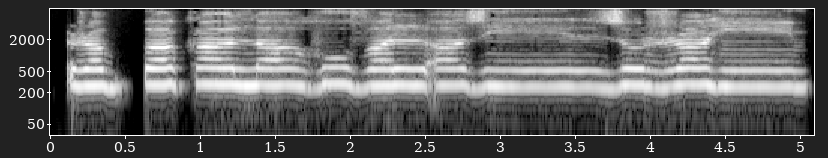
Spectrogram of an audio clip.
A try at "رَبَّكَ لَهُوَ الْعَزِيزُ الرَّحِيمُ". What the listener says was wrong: Well done. That was really good recitation.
